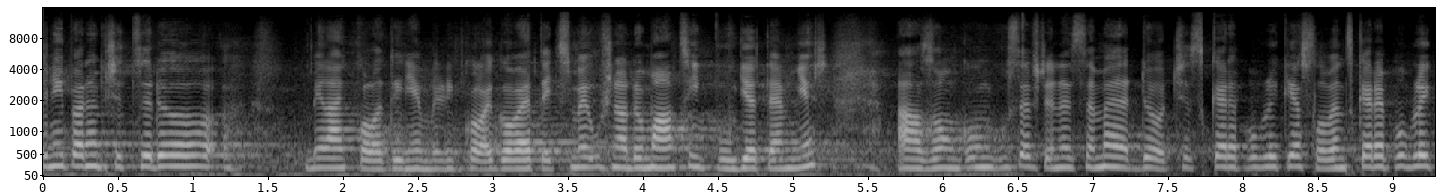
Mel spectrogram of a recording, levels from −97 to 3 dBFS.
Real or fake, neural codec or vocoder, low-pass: fake; autoencoder, 48 kHz, 128 numbers a frame, DAC-VAE, trained on Japanese speech; 14.4 kHz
